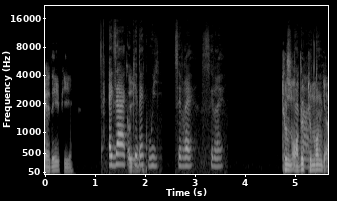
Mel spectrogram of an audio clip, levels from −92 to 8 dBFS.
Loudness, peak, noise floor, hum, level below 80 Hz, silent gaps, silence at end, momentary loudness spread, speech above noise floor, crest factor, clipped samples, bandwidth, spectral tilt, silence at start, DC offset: -34 LUFS; -14 dBFS; -88 dBFS; none; -72 dBFS; none; 0 s; 17 LU; 54 dB; 22 dB; under 0.1%; 16 kHz; -5 dB/octave; 0 s; under 0.1%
